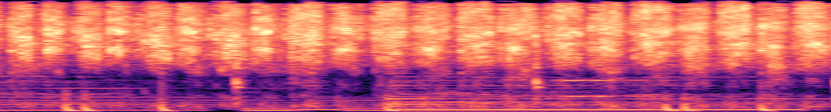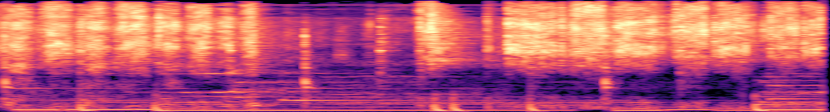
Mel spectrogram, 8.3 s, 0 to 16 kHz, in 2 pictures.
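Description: Background music with a strong held bass line, over the rubbing of 220-grit sandpaper worked by hand along the edge of a rosewood fretboard to roll over its sharp edge.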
